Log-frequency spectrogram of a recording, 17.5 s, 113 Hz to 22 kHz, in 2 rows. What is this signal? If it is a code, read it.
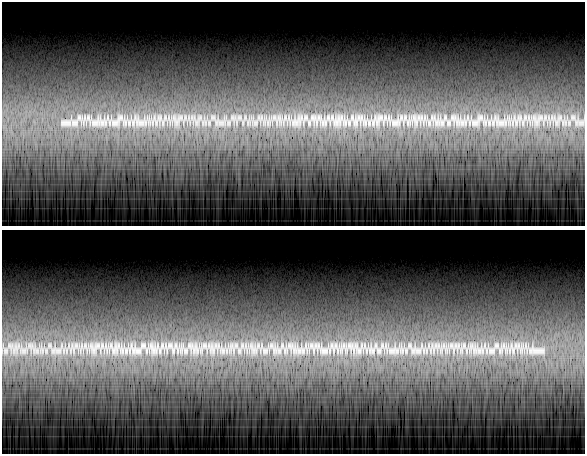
RTTY (75 baud, 170 Hz shift), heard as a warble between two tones, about 1360 Hz centre, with radio static. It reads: 2E7JWL DE LZ5X TNX FER QSO HANS, 73 AND GL. 2E7JWL DE LZ5X SK K9PI DE ZS2TDW TNX FER QSO DAVE, 73 AND GL. K9PI DE ZS2TDW SK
